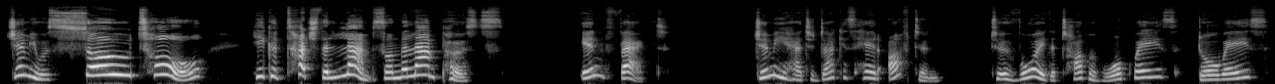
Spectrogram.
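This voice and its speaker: Female children's story narrator: high voice, very lively intonation, expressive and deliberate scripted read. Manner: expressive, deliberate storybook delivery with drawn-out words. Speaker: author narrating own story.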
